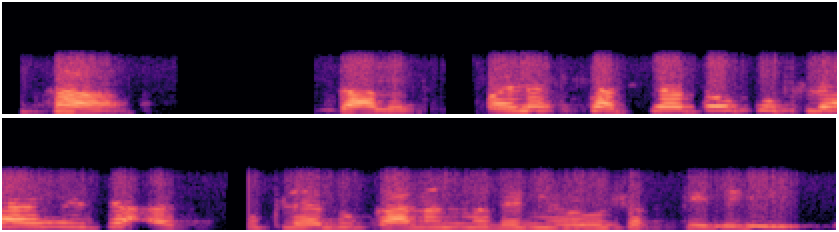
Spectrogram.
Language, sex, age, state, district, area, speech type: Marathi, female, 60+, Maharashtra, Kolhapur, urban, conversation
